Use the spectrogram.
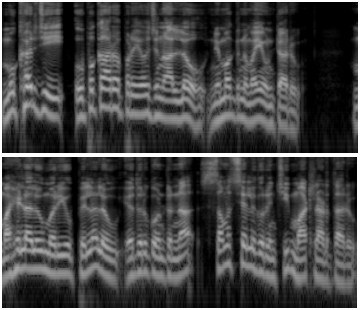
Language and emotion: Telugu, neutral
